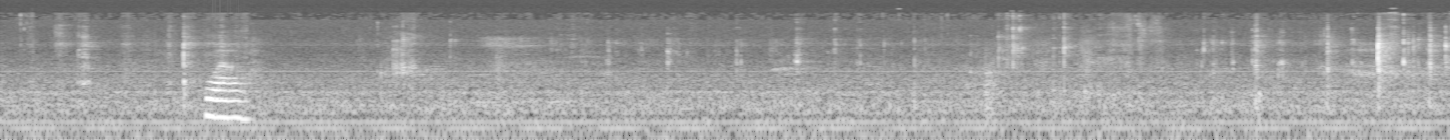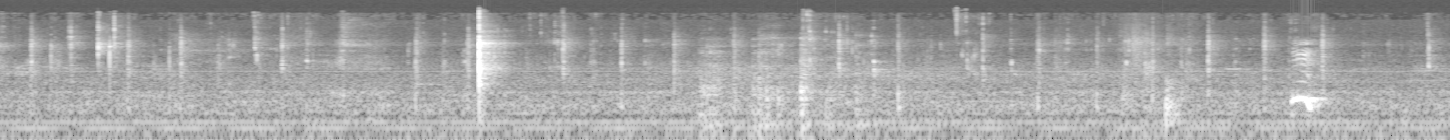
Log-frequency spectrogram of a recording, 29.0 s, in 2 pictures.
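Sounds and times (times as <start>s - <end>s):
person chewing with wet mouth clicks: 5.5s - 9.4s, 11.6s - 29.0s.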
